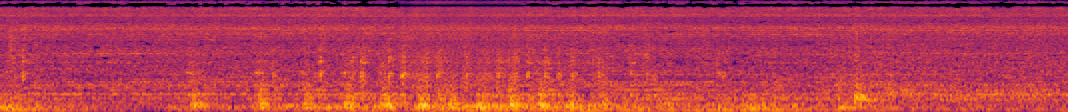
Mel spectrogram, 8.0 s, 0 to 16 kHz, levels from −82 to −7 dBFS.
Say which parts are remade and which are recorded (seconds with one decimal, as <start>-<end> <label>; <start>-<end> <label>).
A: 0.0-3.0 recorded; 3.0-3.9 remade; 3.9-8.0 recorded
